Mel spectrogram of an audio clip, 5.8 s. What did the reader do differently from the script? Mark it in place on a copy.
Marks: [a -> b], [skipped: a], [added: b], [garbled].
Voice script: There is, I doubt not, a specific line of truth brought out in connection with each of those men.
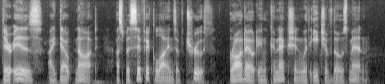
There is, I doubt not, a specific [line -> lines] of truth brought out in connection with each of those men.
